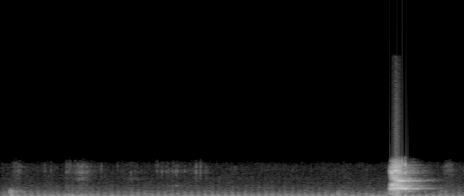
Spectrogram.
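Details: West Highland White Terrier named Lucy, playing with a treat ball for the first time, gives one loud, abrupt bark near the end after a stretch of quiet room sound.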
